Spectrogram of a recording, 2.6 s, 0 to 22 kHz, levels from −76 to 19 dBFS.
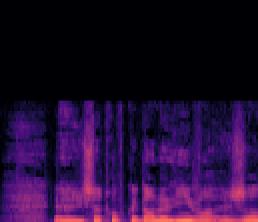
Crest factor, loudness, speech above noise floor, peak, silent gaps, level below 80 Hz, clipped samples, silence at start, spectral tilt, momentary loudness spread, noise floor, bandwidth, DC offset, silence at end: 14 dB; -15 LUFS; 22 dB; -2 dBFS; none; -38 dBFS; under 0.1%; 0.15 s; -6.5 dB/octave; 14 LU; -36 dBFS; 12 kHz; under 0.1%; 0 s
